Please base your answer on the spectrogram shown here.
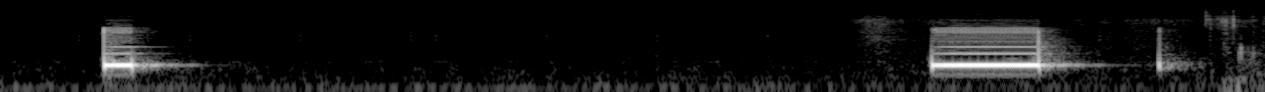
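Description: Telephone keypad tones ring out alone in a quiet room: a short beep, a long pause, then a longer steady beep, followed by a faint click.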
